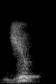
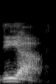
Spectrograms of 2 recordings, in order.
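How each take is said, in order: First: The name starts with a blended 'j' sound. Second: The name starts with a separate 'dee' sound. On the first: This is the French way to say it. The speaker calls it right. "it's actually, it's like, Sheikh- his name is Sheikh Juke. You, you pronounce it like that" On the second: This is how most people say it. The speaker calls it wrong. "they pronounce it Diop"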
